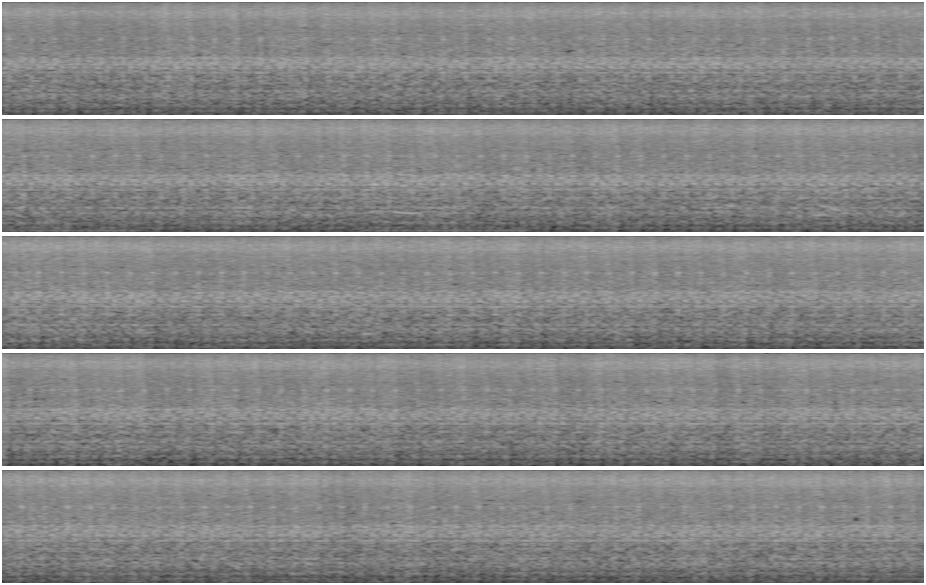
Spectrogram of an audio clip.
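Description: A sawmill machine runs with a steady, loud whirring drone.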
